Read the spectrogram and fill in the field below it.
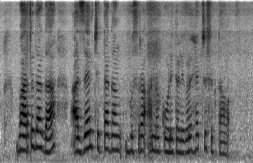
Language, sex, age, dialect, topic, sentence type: Kannada, female, 25-30, Dharwad Kannada, agriculture, statement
